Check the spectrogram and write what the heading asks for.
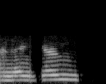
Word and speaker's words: Hankins: Paula Hankins.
